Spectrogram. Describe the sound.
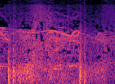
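Fireworks and firecrackers go off at a nighttime celebration in Gaza: two sharp, loud bangs cut through a steady high whistle and a constant crackling hiss.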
